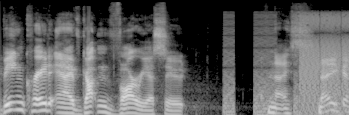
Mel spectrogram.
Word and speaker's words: Varia: it pronounces it varia no I'm saying because it is varya now but it was originally supposed to be barrier suit and it got put in the various suit in mistranslation right yes what do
